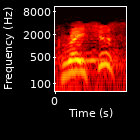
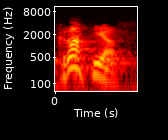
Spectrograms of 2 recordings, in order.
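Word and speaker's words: gracias: no no no not gracious that word is graas you see in Spanish the C is pronounced th look graas you see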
